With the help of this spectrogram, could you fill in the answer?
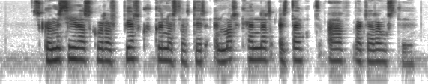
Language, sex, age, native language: Icelandic, female, 20-29, Icelandic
